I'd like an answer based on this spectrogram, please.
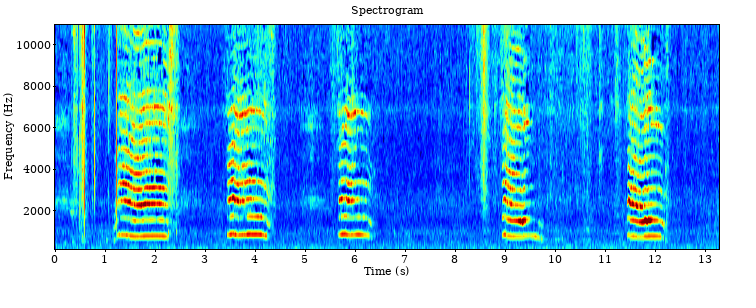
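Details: Mate-calling meows from a female cat in heat: five long, harmonic-rich wails spaced a few seconds apart, steady in pitch with slight falling tails, over a quiet low rumble.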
